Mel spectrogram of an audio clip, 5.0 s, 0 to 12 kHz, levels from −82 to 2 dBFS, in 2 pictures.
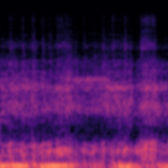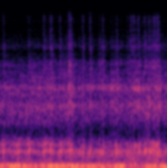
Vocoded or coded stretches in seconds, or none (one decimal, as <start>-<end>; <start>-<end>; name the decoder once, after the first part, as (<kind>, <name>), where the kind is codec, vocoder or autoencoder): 0.0-5.0 (vocoder, BigVGAN v2)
